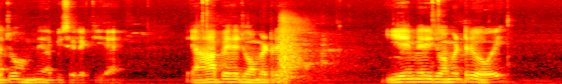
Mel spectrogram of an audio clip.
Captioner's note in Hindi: नाक से की जाने वाली आवाज़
